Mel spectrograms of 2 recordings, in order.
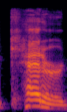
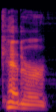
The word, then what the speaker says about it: Keter: Uh just because people see that it looks like the word meter does not mean it rhymes with it.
